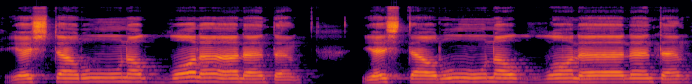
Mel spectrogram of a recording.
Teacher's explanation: میں کھینچیں گے، نون کو آگے ضاد کے سامنے لائیں گے، ضاد کے اوپر تشدید زور دیں گے، ضاد کو موٹا ادا کریں گے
